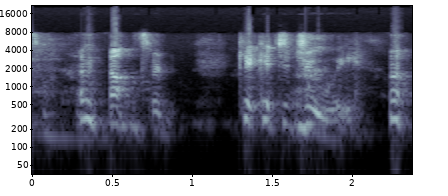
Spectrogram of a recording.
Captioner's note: laughing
